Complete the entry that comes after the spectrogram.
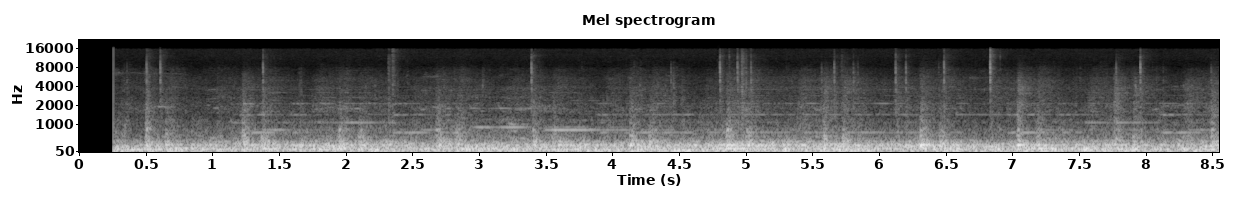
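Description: Train carriage in motion, heard from inside: a loud, steady low rumble with irregular clacks and rattles and scattered short high tones. It cuts in suddenly just after the start.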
